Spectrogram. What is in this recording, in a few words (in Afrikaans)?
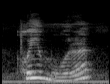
good morning, afrikaans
